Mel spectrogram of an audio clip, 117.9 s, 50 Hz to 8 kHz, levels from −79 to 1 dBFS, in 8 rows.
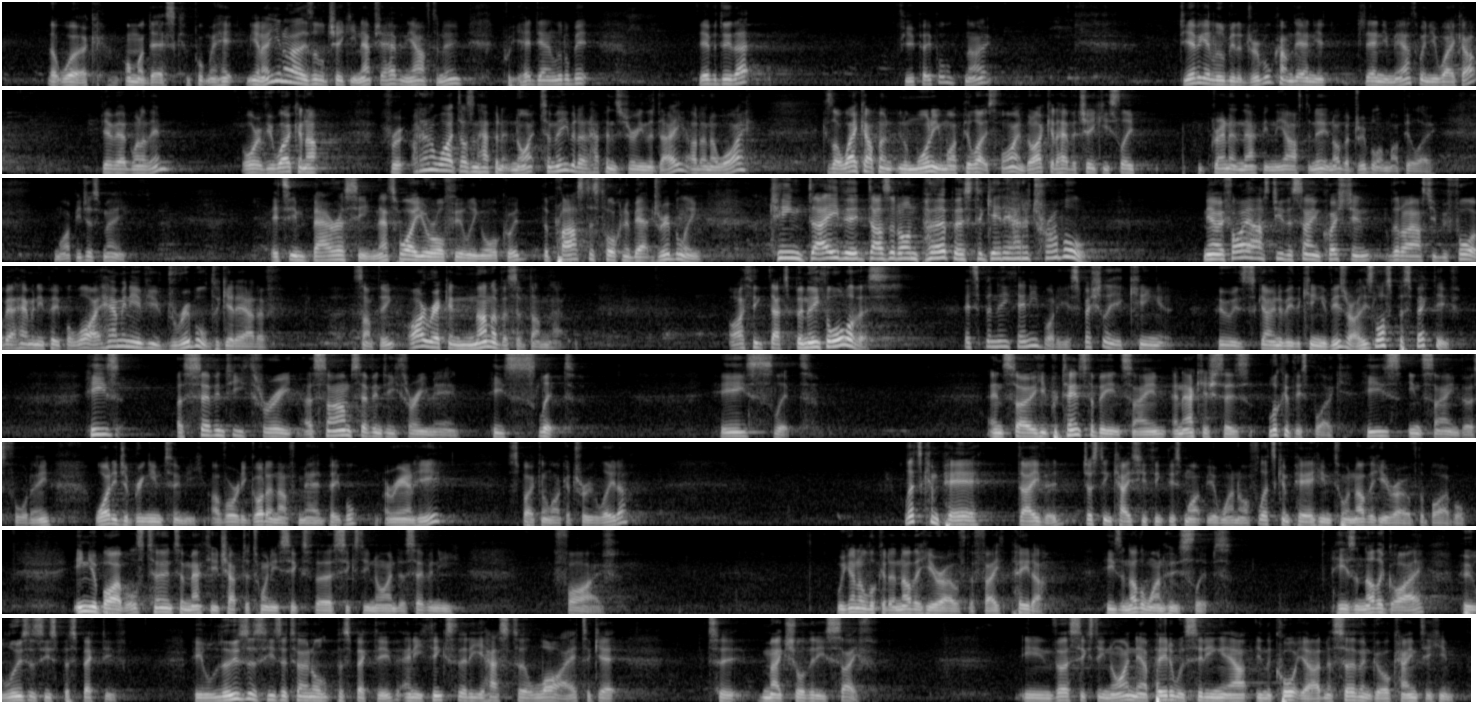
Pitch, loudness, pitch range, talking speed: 125 Hz, -25 LUFS, 105-155 Hz, 180 wpm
